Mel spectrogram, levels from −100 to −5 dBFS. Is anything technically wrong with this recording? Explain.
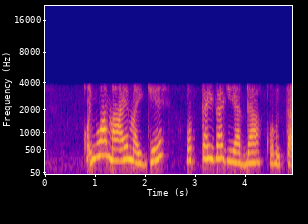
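Yes. Throughout, it's an AMR narrowband mobile codec at heavy damage. The speech is buzzy and synthetic, which fits the lowest bitrate mode, and nothing gets through above 3.7 kHz.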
